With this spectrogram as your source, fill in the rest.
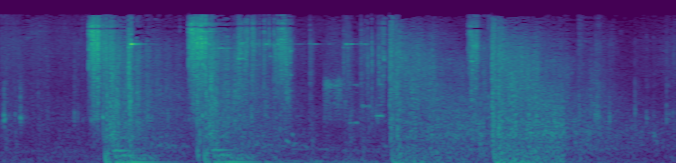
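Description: Loud game blasts boom in bursts.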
